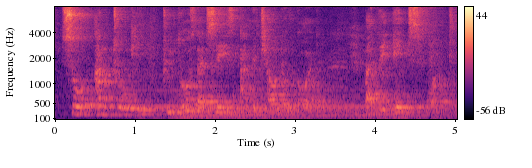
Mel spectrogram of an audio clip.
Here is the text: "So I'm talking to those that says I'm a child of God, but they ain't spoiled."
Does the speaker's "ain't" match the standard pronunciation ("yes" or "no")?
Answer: no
